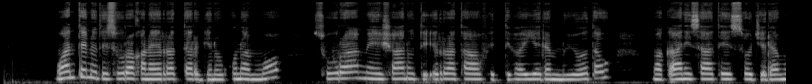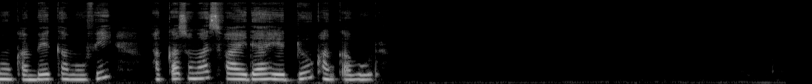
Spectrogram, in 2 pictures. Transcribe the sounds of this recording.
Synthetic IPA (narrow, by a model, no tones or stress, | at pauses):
wɐnt̪ɪnʊt̪ɪsuːɾɐkɐnɐɪrːɐt̪ːɪɐɾɡɪnʊkʊnɐmːo̞ː | suːɾaːme̞ːʃaːnʊt̪ɪʔɪrːɐt̪ɐːʔʊfɪt̪ːɪfɐjːɐd̪ɐmnʊjo̞ːt̪ɐʔʊ | mɐkʼaːnɪsaːt̪e̞ːsːoːd͡ʒɛᶑɐmuːŋkɐmbe̞ːkːɐmuːfɪ | ɐkːɐsʊmɐsfaːɪd̪aːhɛd̪ːuːkɐŋkʼɐbuːᶑɐ̥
